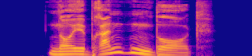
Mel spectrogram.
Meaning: Neubrandenburg (a town, the administrative seat of Mecklenburgische Seenplatte district, Mecklenburg-Vorpommern, Germany)
- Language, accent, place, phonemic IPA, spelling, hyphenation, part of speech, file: German, Germany, Berlin, /nɔɪ̯ˈbʁandn̩ˌbʊʁk/, Neubrandenburg, Neu‧bran‧den‧burg, proper noun, De-Neubrandenburg.ogg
